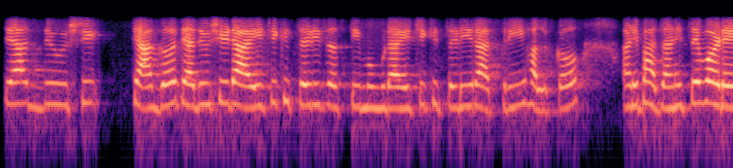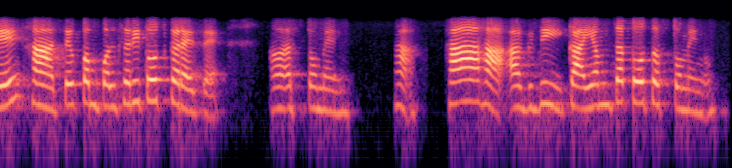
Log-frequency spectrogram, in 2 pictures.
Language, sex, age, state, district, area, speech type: Marathi, female, 30-45, Maharashtra, Kolhapur, urban, conversation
